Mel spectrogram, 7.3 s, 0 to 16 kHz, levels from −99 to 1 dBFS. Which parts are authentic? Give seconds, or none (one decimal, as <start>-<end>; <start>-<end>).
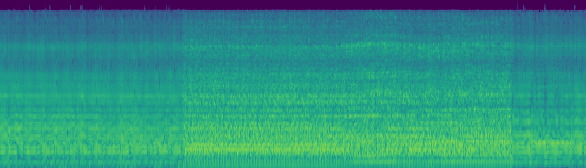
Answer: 2.3-6.4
